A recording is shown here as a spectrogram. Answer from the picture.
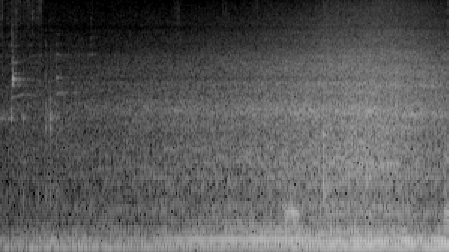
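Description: A motor vehicle's engine and road noise growing steadily louder over the last two seconds or so, above a steady low hum. Near the start, a few light clicks of a stick stirring paint in a metal tin.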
